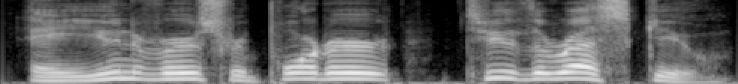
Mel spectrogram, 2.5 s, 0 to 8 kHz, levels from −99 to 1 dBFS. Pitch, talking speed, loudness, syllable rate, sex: 175 Hz, 145 wpm, -15 LUFS, 5.8 syllables/s, male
